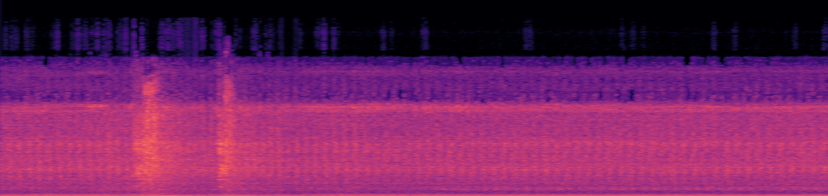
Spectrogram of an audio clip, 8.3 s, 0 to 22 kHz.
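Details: 1963 VW Beetle air-cooled flat-four with rebuilt Solex 28 PICT carb, after engine compartment degrease: steady, even low putter at idle, no misses or knocks; normal idle.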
